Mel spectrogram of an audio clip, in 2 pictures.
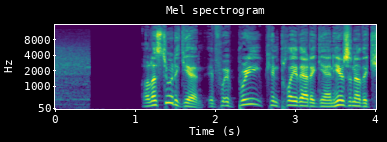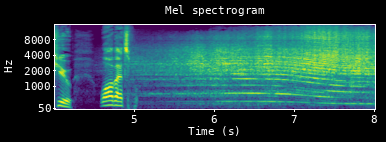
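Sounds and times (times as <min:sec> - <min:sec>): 
speech: 0:01.1 - 0:05.4
race car engine whining as it speeds past: 0:05.0 - 0:08.0.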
